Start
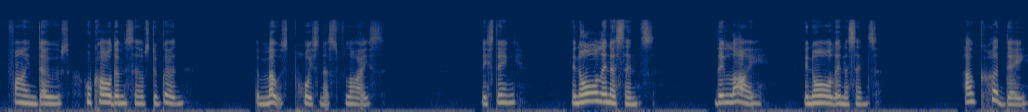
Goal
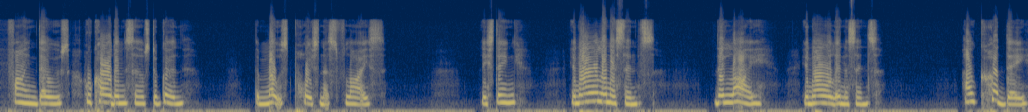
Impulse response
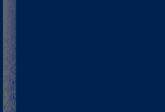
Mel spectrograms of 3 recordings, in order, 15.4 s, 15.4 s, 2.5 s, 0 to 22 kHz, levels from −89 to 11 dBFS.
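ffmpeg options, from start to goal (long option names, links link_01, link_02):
-af "aeval=exprs='0.251*sin(PI/2*3.98*val(0)/0.251)':channel_layout=same,alimiter=level_in=19dB:limit=-1dB:release=50:level=0:latency=1,volume=-7dB"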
